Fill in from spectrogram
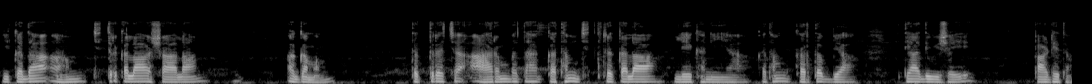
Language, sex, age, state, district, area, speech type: Sanskrit, male, 18-30, Gujarat, Surat, urban, spontaneous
